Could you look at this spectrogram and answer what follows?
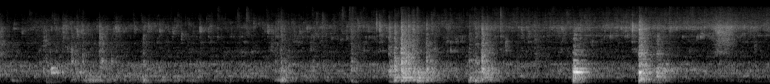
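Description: Kitchen tap running water into a sink, with a few sharp knocks in the second half.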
